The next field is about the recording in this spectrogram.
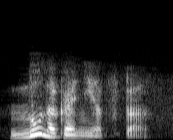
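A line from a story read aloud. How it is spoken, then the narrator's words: Reproachful exclamation. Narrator (Russian): воскликнула она таким тоном, будто я назначил ей здесь свидание, а сам опоздал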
